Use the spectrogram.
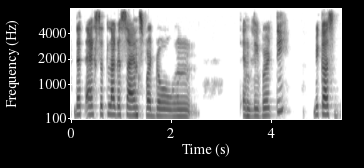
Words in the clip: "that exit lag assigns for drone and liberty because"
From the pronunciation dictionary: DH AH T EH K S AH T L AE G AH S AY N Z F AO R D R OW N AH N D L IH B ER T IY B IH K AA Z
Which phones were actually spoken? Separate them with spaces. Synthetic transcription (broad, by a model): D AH T EH K S AH T L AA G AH S AY N S F AO R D OW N AH N D L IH B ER T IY B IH K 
